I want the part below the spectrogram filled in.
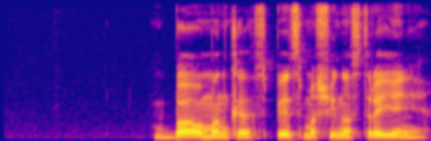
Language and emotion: Russian, neutral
